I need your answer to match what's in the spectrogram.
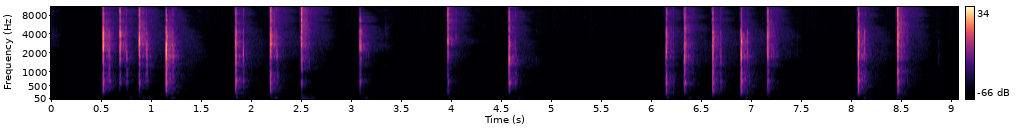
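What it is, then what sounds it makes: Plastic calculator keys. A plastic electronic calculator is held in one hand above a wooden table, and its plastic keys are pressed with fingertips and nails. About nineteen short, dry, bright clicks come in quick irregular bursts with brief pauses between them, and each click dies away almost instantly.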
